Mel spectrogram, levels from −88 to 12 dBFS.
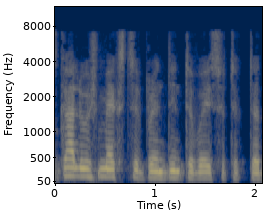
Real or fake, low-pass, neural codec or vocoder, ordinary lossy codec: fake; 7.2 kHz; codec, 16 kHz, 0.9 kbps, LongCat-Audio-Codec; MP3, 32 kbps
